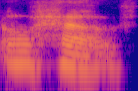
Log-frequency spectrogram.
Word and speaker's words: Ohev: bashanko and my guest this week is Orion oh have I hope I pronounced your last name right I never asked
